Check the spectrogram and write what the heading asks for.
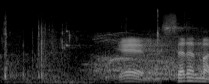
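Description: A couple of sharp clicks of a tennis rally ending on a hard court. About a second in comes a loud cry with falling, swooping pitch: the winning player shouting in celebration at match point.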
